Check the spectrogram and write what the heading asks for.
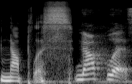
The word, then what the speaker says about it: Noplos: Is it Noplos or Noplos? Just Noplos. Noplos. Like double syllable.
